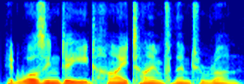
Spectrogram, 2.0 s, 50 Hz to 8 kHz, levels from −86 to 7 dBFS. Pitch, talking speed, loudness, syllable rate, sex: 115 Hz, 265 wpm, -15 LUFS, 5.2 syllables/s, male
